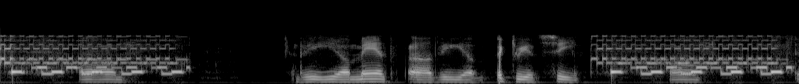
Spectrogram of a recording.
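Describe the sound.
A telephone rings in two loud bursts of rapid electronic trilling, separated by a pause where a man speaks briefly.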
